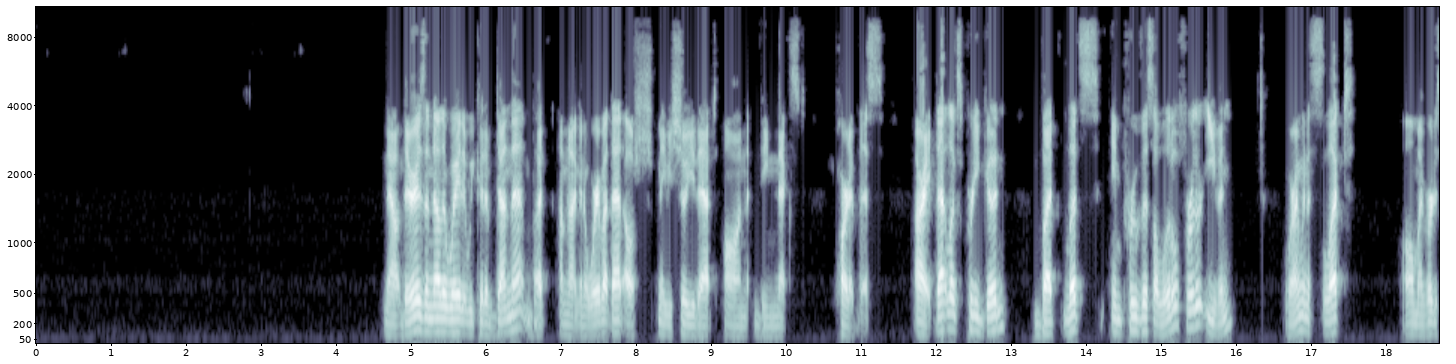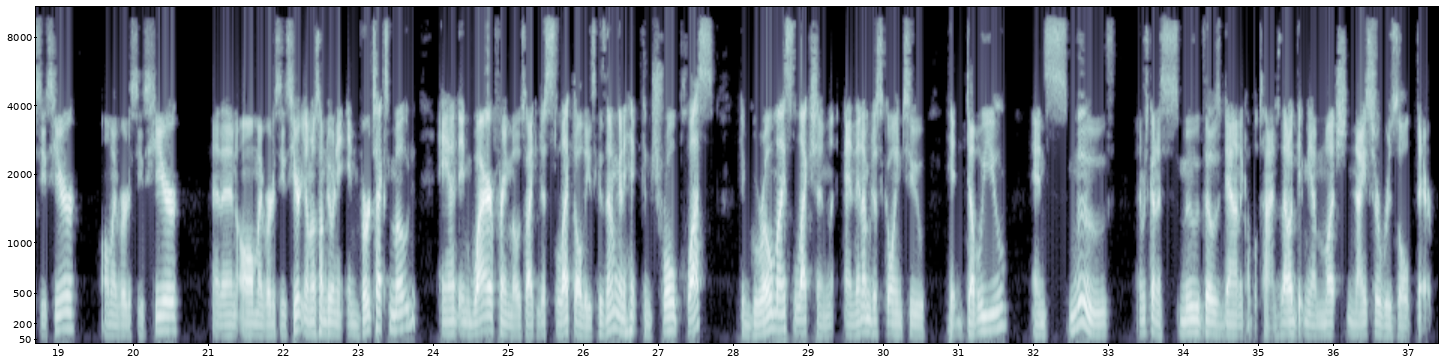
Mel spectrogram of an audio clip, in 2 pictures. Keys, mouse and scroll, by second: 0.0 click, 1.1-2.9 drag, 1.4 middle click, 2.6 ctrl+r, 2.9 middle click, 3.5-5.2 drag, 4.6 ctrl+r, 5.2 middle click, 5.6-7.2 drag, 5.8-8.3 middle drag, 6.7 ctrl+r, 7.6-9.3 drag, 8.9 Tab, 9.1 KP_1, 9.3-14.1 middle drag, 11.1 Tab, 11.4 z, 12.1 z, 12.8 a, 13.6 ctrl+Tab, 14.7 ctrl+Tab, 15.5 KP_1, 16.1-17.9 middle drag, 16.4 z, 16.7 b, 18.9 b, 20.3 b, 22.8 z, 23.5-25.4 middle drag, 24.1 z, 24.5 z, 27.1 ctrl+KP_Add, 29.8 z, 30.5 z, 30.9 w, 32.9 w, 33.4 w, 33.9 Tab, 34.1-35.4 middle drag.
